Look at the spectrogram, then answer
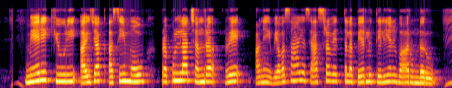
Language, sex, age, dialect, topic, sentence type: Telugu, female, 25-30, Central/Coastal, agriculture, statement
